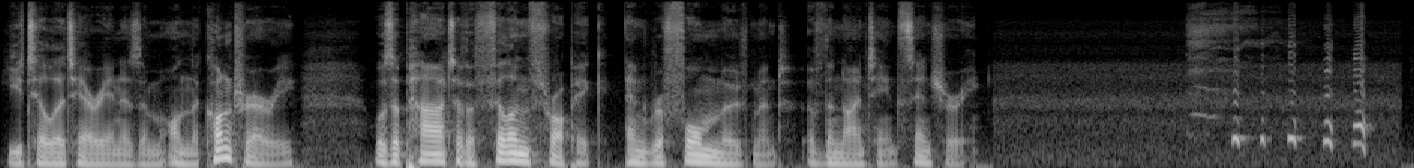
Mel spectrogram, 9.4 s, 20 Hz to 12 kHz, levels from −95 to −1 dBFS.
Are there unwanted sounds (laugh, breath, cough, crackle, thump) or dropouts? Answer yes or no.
yes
